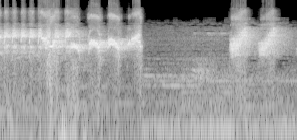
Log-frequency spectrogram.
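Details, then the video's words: Sooty-headed bulbul from Indonesia, song used for training white-rumped shamas: fast, dense harsh chattering run of rough notes, a brief pause, then two loud rasping bursts. "Suara tembakan kasar kapas tembak untuk masteran murai batu dan burung kicau lainya"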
